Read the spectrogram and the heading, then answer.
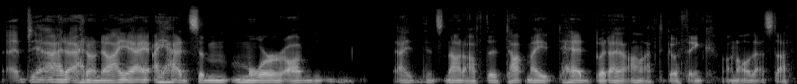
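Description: A man's voice: sits low, little pitch movement, normal speed, fairly bright tone. Stammering man in casual podcast chat. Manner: stammering, repeats words and syllables often. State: short on sleep. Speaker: podcast co-host.

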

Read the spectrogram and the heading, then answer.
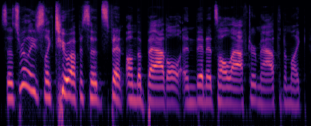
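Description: A woman's voice: on the low side, quick pace, dry recording, clean studio sound. A woman co-hosting a podcast, chatting casually and tossing in joking asides. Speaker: podcast co-host.

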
